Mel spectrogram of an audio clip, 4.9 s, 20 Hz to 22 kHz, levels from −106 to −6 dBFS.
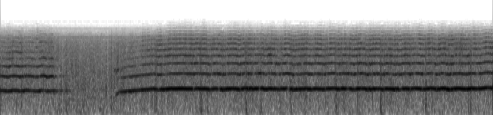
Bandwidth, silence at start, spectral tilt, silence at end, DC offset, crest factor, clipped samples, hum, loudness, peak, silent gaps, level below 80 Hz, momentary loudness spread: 8.6 kHz; 0 s; 0 dB/octave; 0 s; under 0.1%; 12 dB; under 0.1%; none; -12 LUFS; 0 dBFS; none; -54 dBFS; 10 LU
